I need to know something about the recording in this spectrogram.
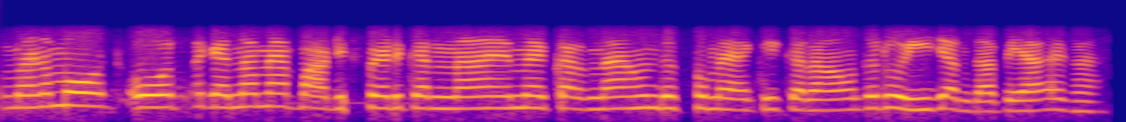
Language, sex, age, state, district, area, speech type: Punjabi, female, 30-45, Punjab, Kapurthala, urban, conversation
